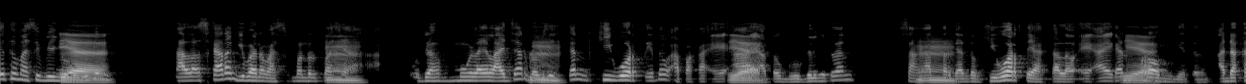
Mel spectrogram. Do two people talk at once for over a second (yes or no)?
no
